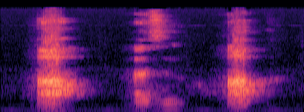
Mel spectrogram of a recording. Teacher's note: the mouth is open really open and the sound comes from the back part of the mouth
